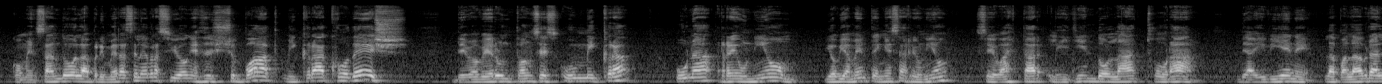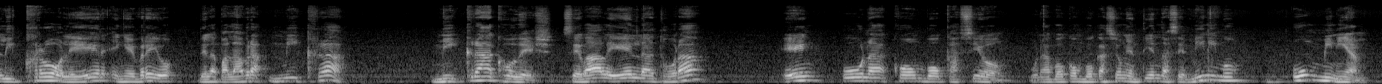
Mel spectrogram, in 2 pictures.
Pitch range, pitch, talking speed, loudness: 120-160 Hz, 135 Hz, 125 wpm, -21 LUFS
